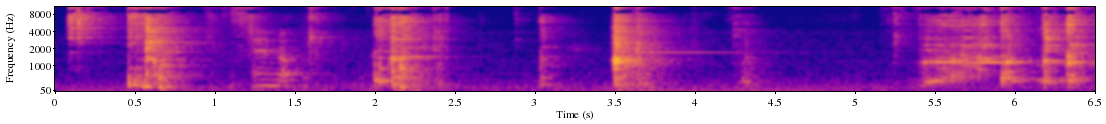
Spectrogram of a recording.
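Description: Cookware being handled: a glass pot lid and nonstick pots knock and clink a few times. The sharpest clink, about three and a half seconds in, rings on for about a second.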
